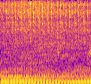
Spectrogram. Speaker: got a tad bit of an exhaust leak not the worst though not like it doesn't have a catalytic converter or something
